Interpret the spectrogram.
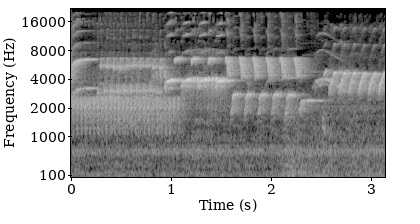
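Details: Canary singing: a fast, bright sequence of high trills and rolling tours, shifting between several pitched buzzy rolls and rapid repeated notes, continuous throughout with no other sounds.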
